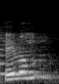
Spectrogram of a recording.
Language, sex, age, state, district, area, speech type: Sanskrit, male, 60+, Tamil Nadu, Mayiladuthurai, urban, spontaneous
